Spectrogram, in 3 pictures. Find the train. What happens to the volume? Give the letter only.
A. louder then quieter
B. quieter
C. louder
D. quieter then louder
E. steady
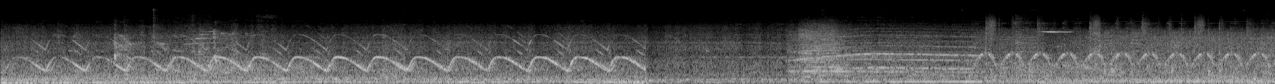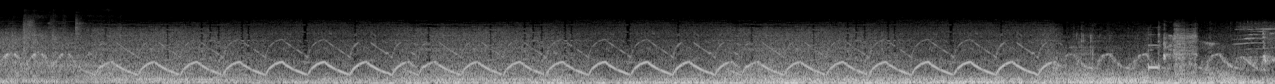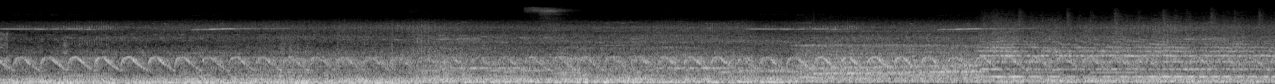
C.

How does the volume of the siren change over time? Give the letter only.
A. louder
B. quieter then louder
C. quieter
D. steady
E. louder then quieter
D.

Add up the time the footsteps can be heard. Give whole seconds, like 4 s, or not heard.
not heard.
